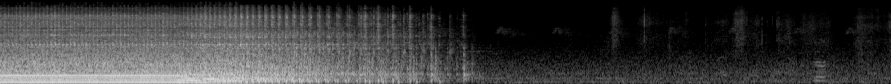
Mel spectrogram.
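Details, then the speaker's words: New Yard Force 22" lawnmower on its first use, idling, heard at the handle: fast, even light ticking of about three or four a second, then shut-off. Rattly tick present since the first startup; owner unsure of the cause and suspects it may be normal. "I'll just hold the handle and see if you could hear like a almost a rattly tick tick tick tick tick tick kind of"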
